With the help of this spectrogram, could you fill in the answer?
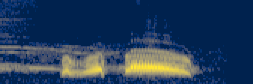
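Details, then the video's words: Spotted dove lure coo, from male and female birds, used by keepers to provoke decoy doves into fighting coos; a faint drawn note, then a broken two-part coo and a longer steady, throbbing low coo. "Tiếng chim cu mồi thúc đấu/ chim cu gáy kích bổi nhanh nổi gù đấu lại/ chim cu cườm thúc rút bổi"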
